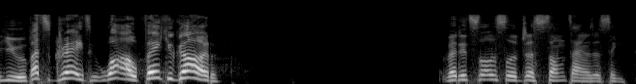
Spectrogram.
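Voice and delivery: high, loud, fervent preaching; impassioned preaching. Acted. Preacher assures the church God means no harm, preaching fervently. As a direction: preach it with full fire.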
